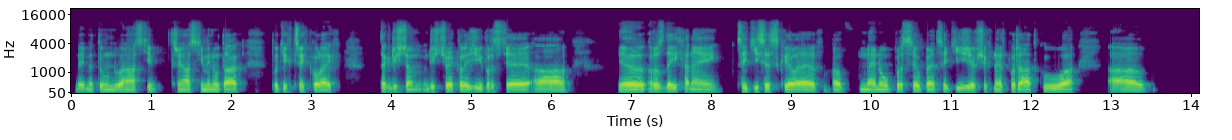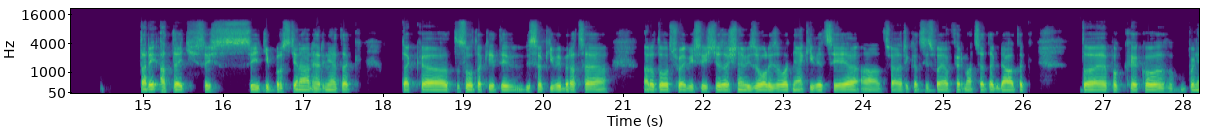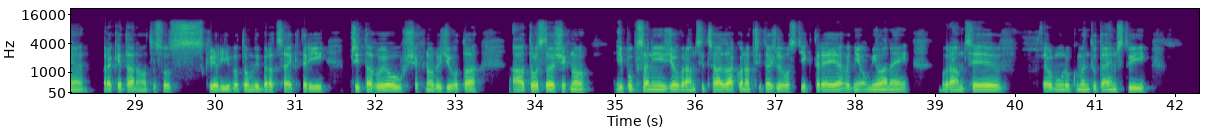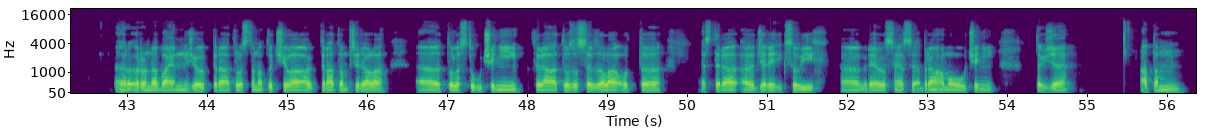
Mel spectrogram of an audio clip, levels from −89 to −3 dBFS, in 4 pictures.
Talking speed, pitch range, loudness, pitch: 155 wpm, 85-95 Hz, -20 LUFS, 90 Hz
